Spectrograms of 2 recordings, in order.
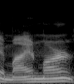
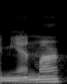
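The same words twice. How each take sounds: First: Myanmar said "MY-an-mar"; first syllable of Myanmar rhymes with "eye"; alternative pronunciation. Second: Myanmar said "mee-AN-mar"; first syllable of Myanmar rhymes with "see"; alternative pronunciation. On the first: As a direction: open Myanmar with the word "my". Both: Shown as a demonstration. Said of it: "Some people say Myanmar".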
